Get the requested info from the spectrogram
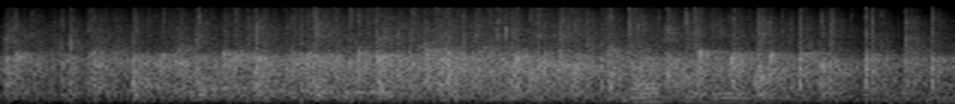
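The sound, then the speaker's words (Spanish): A crowd claps steadily and loudly for about four seconds as a guest entrepreneur is introduced, a dense patter of many hands with a faint murmur of voices mixed in beneath the applause. “Demos un buen aplauso”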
